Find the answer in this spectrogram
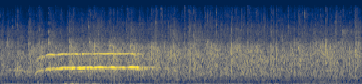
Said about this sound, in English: And I want you guys to see and give a round of applause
